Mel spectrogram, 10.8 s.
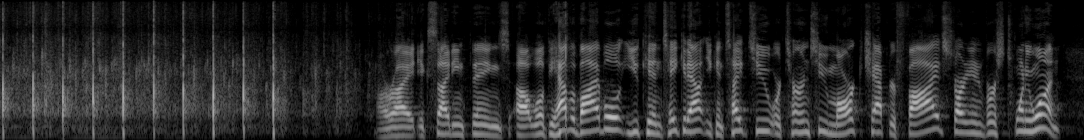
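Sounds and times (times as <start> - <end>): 
round of applause: 0.0 - 4.1
speech: 3.8 - 10.7.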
